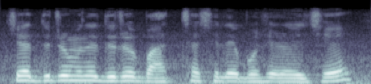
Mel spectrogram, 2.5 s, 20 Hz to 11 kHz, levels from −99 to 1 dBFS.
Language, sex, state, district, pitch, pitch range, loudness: Bengali, male, West Bengal, Alipurduar, 165 Hz, 140-175 Hz, -13 LUFS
